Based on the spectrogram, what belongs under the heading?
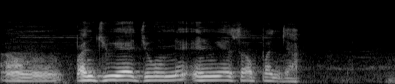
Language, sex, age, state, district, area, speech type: Sindhi, female, 60+, Gujarat, Surat, urban, spontaneous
